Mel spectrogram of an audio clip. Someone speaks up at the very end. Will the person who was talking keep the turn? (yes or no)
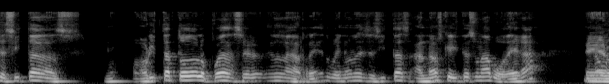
no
